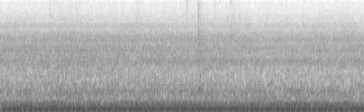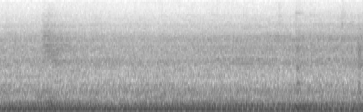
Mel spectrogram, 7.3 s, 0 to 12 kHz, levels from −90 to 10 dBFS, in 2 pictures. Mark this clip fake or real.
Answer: real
